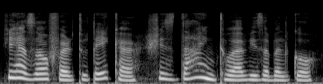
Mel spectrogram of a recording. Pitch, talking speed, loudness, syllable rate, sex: 230 Hz, 205 wpm, -17 LUFS, 5.6 syllables/s, female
